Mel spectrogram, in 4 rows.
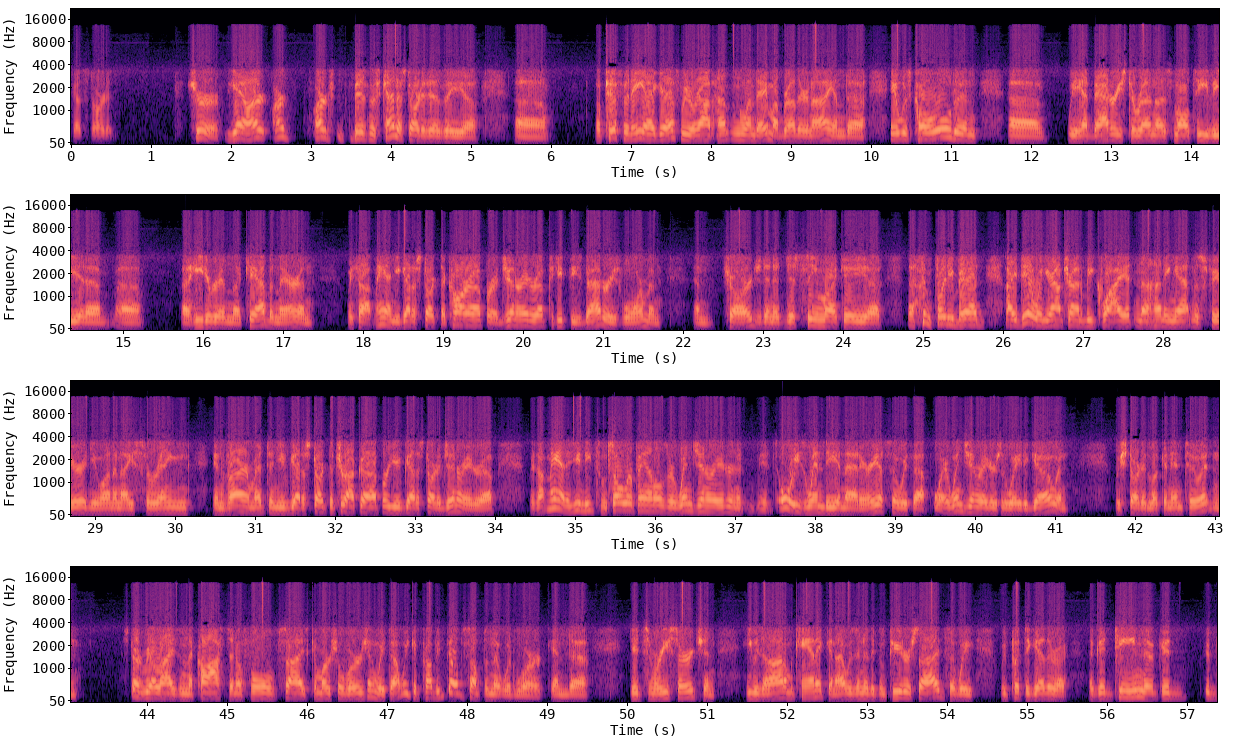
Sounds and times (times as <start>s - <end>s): Speech: 0.0s - 0.6s, 1.3s - 6.0s, 6.6s - 57.3s.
